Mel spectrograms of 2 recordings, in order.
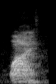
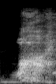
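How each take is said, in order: First: It sounds angry and annoyed. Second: It sounds curious and friendly.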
